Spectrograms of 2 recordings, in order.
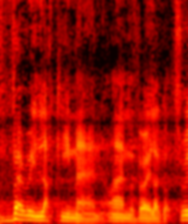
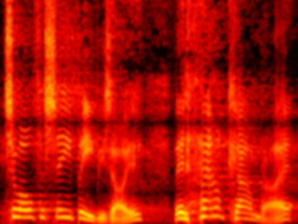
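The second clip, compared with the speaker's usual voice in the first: higher, slowed mock sarcasm to daughter; mocking sarcastic dad; 6 semitones higher than usual. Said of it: "I was gonna say".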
